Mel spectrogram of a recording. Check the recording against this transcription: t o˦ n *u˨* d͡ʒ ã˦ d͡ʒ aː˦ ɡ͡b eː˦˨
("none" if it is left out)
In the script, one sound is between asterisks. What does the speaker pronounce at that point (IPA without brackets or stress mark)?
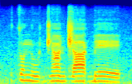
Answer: u˨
